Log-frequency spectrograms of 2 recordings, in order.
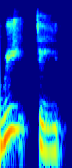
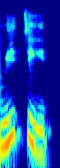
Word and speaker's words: วิจิตร: เสียง คำ ว่า วิจิตร เรา ไม่ เอา เสียง อะไร ใน คำ ว่า วิจิตร เอ่ย ตัว ร ใช่ ไหม คะ เรา ออก เสียง เพียง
